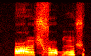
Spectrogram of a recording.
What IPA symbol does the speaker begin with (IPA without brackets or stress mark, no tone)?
ʕ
